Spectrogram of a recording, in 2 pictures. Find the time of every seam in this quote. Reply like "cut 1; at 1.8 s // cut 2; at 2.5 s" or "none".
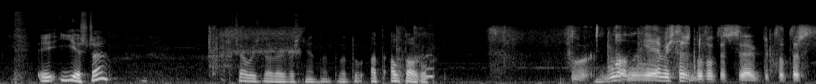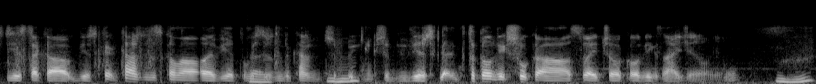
cut 1; at 6.9 s // cut 2; at 11.8 s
